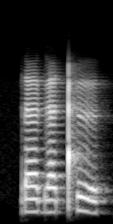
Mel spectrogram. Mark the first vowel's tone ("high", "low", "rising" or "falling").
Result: low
